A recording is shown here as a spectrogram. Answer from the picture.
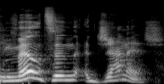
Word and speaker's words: Milton Jannusch: This is Milton Jannusch, right? Yeah, right? I pronounced that correct.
